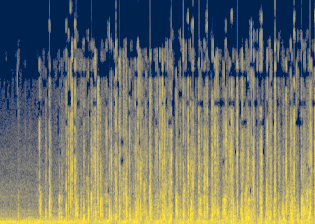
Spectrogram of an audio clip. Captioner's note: applause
